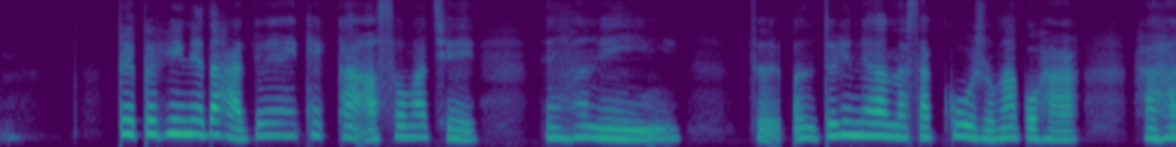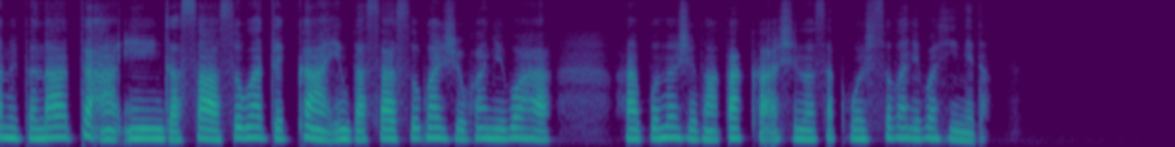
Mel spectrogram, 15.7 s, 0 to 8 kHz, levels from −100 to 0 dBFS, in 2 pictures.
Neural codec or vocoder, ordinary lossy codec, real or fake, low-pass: codec, 16 kHz, 0.5 kbps, FunCodec, trained on Chinese and English, 25 frames a second; none; fake; none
